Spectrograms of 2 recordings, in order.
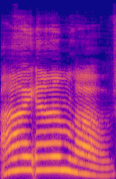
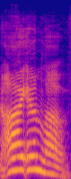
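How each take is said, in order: First: The phrase is spoken very slowly and drawn out. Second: The phrase is spoken slowly. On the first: "Slow it down even more" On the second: "Slowing it down"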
